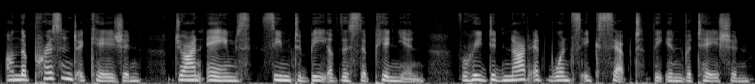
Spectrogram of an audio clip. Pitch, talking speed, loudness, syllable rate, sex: 180 Hz, 165 wpm, -19 LUFS, 4.8 syllables/s, female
